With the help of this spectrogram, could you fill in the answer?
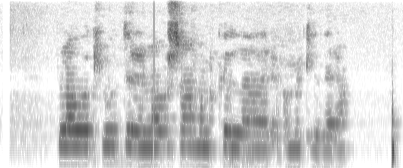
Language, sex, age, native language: Icelandic, female, 11, Icelandic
